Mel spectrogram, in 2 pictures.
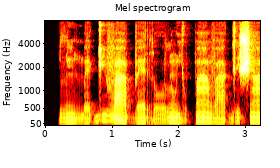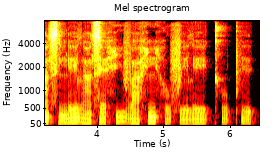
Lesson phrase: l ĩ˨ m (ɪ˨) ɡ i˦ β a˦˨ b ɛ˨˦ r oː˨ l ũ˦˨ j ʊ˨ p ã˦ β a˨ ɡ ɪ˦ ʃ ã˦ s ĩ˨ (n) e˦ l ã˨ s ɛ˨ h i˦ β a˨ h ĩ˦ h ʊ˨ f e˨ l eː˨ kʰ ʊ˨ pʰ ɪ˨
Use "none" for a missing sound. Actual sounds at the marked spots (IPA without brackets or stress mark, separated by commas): ɛ˨, ɾ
